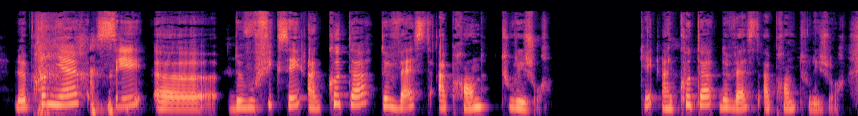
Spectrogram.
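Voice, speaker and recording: With a fairly high pitch and very wide pitch swings, a woman speaks at a very slow pace in a dry, close sound with no echo. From Alberta, Canada. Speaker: author. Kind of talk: casual interview. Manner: halting.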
